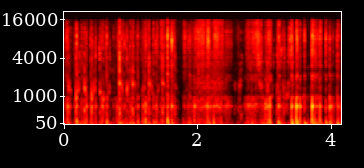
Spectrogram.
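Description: A tall, empty white paper cup sits upside down over a microphone while both hands tap and scratch its sides with fingertips and nails. The result is a dense run of close, low, hollow thumps mixed with softer scratching, with short pauses in between. The hollow cup rings with a steady resonance around 650 Hz.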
